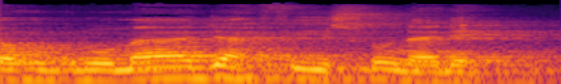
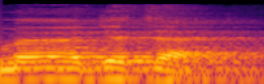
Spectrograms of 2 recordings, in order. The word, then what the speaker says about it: ماجه: أخرجه ابن ماجه يعني في سننه، وكلمة ماجه تنطق بإسكان الهاء وقفا ووصلا، يعني نقول أخرجه ابن ماجه في سننه، بعض الناس يقول أخرجه ابن ماجة بالتاء وهذا خطأ. الذي صححه العلماء أنه ينطق بإسكان الهاء وصلا ووقفا.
